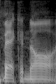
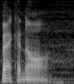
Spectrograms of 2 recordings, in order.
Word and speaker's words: Mackinac: It's Mackinac, actually. What? It's Mackinac. That's how they say it up there. What? Yeah, it's not Mackinac. It's Because the Mackinac. town of Mackinac City is up here. It's got a C on the end.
